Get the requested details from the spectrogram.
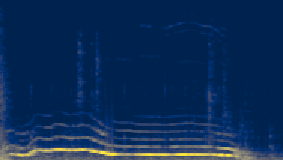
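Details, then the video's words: Toy poodle singing for a person: a rising onset into a long, steady, tonal howl that dips slightly and holds for over two seconds, then drops away. "the singing toy poodle"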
